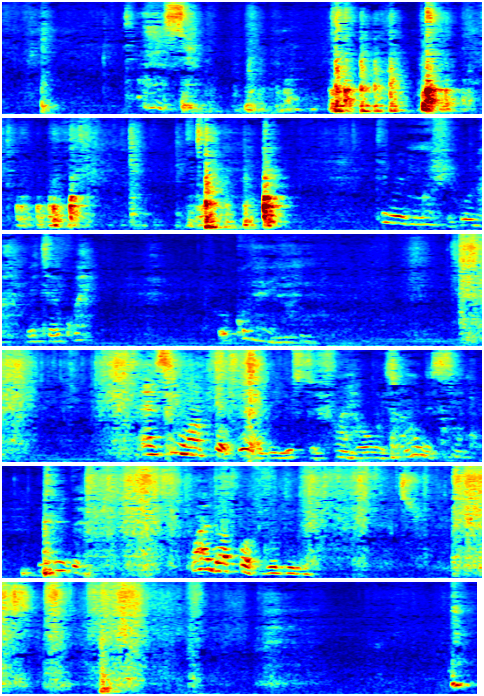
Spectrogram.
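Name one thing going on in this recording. Pots and pans clatter and bang on a hard floor.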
